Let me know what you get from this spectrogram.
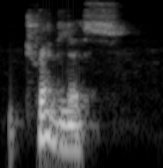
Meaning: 1. Feeling no dread or fear; unafraid 2. Exempt from danger which causes dread; secure
- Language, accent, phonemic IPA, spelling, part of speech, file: English, Southern England, /ˈdɹɛdləs/, dreadless, adjective, LL-Q1860 (eng)-dreadless.wav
